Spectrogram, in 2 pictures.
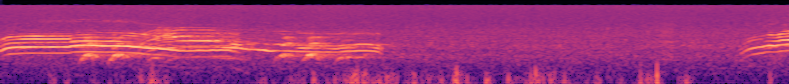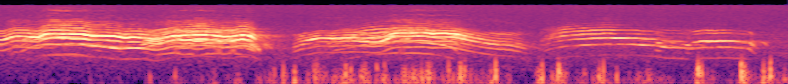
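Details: Two domestic cats fighting, a neighbour's cat confronting a rival after fleeing a person. Warbling yowls at first, a lull, then loud shrill overlapping wails rising and wavering for several seconds, with scattered clicks and rustles.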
